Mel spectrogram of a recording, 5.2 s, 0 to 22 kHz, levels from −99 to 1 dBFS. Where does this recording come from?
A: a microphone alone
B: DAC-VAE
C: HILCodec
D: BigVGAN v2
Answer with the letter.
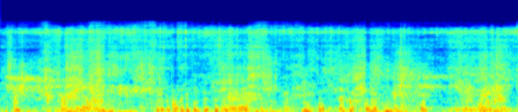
B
